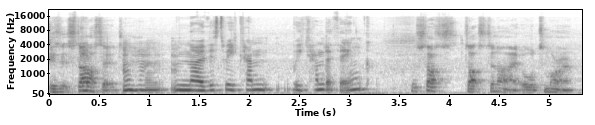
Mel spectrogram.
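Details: Adult speaker; Normal conversational speech.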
